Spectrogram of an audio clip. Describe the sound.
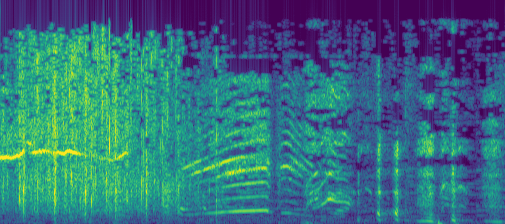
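A burst of hand clapping fills the first few seconds, mixed with laughter and snickering from several people, then fades into scattered chuckles and voices.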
